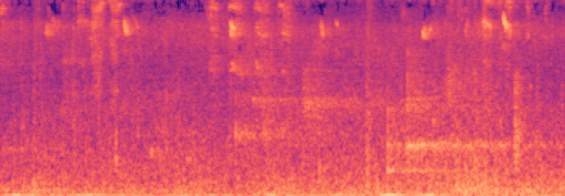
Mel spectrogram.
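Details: A cloud of horseshoe bats waking at dusk in a cave gives shrill, out-of-tune chirps, the audible part of their calls, over a low rustling patter of dozens of wings circling close around the microphone.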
